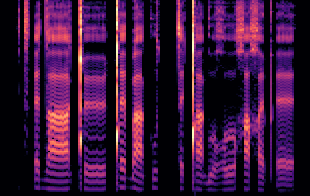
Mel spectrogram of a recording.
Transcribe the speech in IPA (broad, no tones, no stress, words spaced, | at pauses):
t͡sʼɛdaː ǃøː ǃɛɓa kutːɛǃaɠu ʁuːχaχɛ pʼɛ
